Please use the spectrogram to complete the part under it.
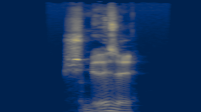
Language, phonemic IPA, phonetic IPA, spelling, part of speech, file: German, /ˈʃnøːzəl/, [ˈʃnøː.zl̩], Schnösel, noun, De-Schnösel.ogg
- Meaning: 1. a young man who is brash and presumptuous 2. dandy, snob, someone conceited, smug, unctuous (of any age)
